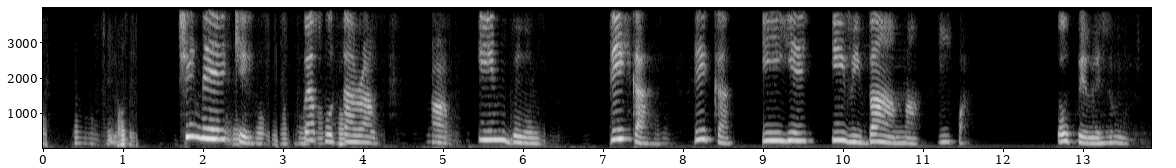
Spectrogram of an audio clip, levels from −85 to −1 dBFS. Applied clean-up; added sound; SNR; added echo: neural mask model DeepFilterNet 3.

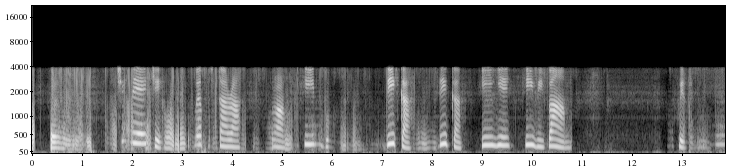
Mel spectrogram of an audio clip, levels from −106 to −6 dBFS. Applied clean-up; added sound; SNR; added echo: neural separator model SepFormer WHAMR!.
